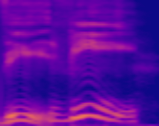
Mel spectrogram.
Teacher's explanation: How's the mouth position? Your top teeth, they gently touch your bottom lip. Okay, teeth on lip. And then you push air through, but you engage your vocal cords. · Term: voiced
